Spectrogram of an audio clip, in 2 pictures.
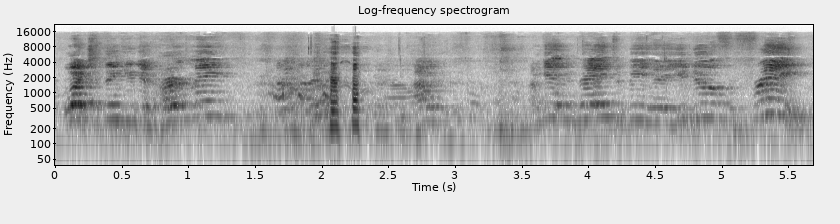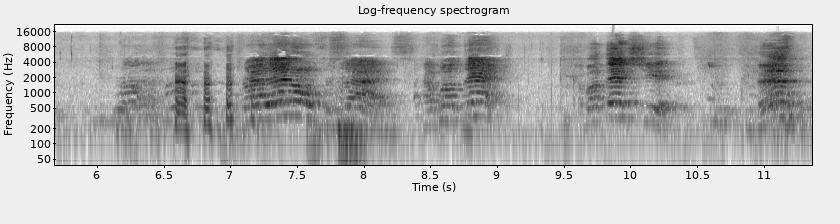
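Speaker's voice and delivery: high-pitched cocky challenger; put-on taunting voice. Comedian taunting back at the crowd, put-on cocky voice. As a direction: goad them in a voice pitched well above your own. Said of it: "I don't really talk like that".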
